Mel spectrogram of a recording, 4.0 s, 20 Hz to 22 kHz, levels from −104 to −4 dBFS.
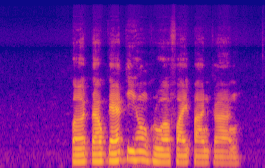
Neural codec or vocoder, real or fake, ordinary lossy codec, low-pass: none; real; none; 19.8 kHz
